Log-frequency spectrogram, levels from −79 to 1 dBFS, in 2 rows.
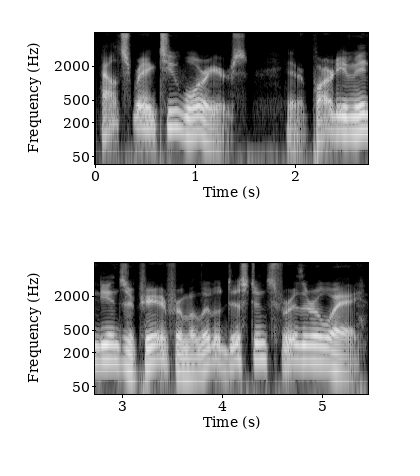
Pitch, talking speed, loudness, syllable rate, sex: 120 Hz, 175 wpm, -16 LUFS, 5.4 syllables/s, male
